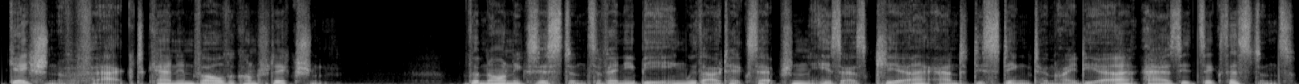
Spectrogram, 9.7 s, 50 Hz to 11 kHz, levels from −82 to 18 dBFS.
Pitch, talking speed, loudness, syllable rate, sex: 90 Hz, 165 wpm, -19 LUFS, 5.3 syllables/s, male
